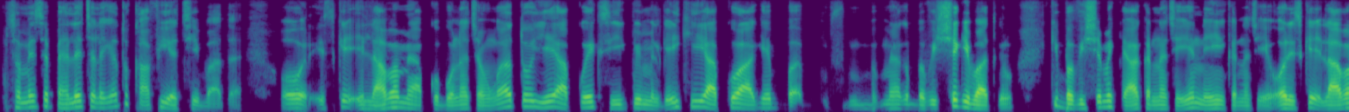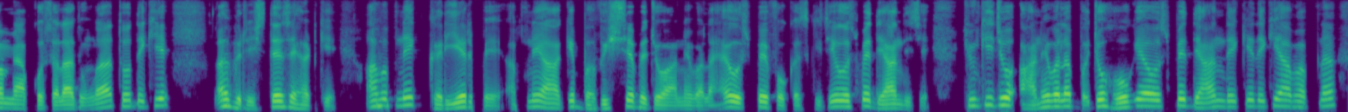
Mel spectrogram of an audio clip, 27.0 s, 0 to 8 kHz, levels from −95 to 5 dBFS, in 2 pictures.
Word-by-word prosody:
समय 140 +2 -1
से 165 +2 -1
पहले 135 -1 0
चले 150 -4 -3
गया 150 +3 -3
तो 230 - -7
काफ़ी - - -3
अच्छी - - -4
बात - - -10
है। - - -14 0.5
और 450 -3 0
इसके 155 - -6
इलावा 105 +7 +2
मैं 125 -4 -3
आपको 105 +1 -5
बोलना 95 +3 -3
चाहूँगा, 100 - -1
तो 160 -1 -1
ये 145 0 0
आपको 135 - +1
एक 145 +1 +1
सीख 110 +1 -5
भी 120 - +2
मिल 100 -5 -5
गई 130 +6 -1
कि 155 0 -2
आपको 130 - +3
आगे 120 +3 +2 0.2
ब - - -1 0.3
स - - -18 0.5
मैं 110 0 -3
अगर 115 +1 -5 0.2
भविष्य 110 - +4
की 150 - +6
बात 105 -4 +5
करूँ, - - -5 0.4
कि - - -5
भविष्य 115 +3 +2
में 155 +1 +1
क्या - - +3
करना 105 -1 -1
चाहिए, 95 +6 -2
नहीं 110 -2 -1
करना 95 -1 -5
चाहिए। 85 - -7
और 110 - +4
इसके 105 - -1
इलावा 100 +5 +4
मैं 115 - +1
आपको 110 0 -2
सलाह 105 +2 +3
दूँगा 110 +10 0
तो 165 - +1
देखिए, 165 +4 -1 0.5
अब 170 -5 +3
रिश्ते 100 +11 +3
से 145 -3 +1
हट 100 -3 -3
के - - -7 0.4
आप 165 +2 +2
अपने 180 +3 +1 0.2
करियर 120 +7 +3
पे, 90 - -4 0.2
अपने 155 +1 -3
आगे 125 +3 +1
भविष्य 110 +10 +1
पे 140 -3 +1
जो 105 - +1
आने 95 +1 -4
वाला 95 0 -4
है 125 +9 -3
उसपे 145 0 +4
फोकस 90 0 -5
कीजिये। 140 +11 -2
उसपे 160 +2 +3
ध्यान 115 -2 +2
दीजिये। 95 -3 -9 0.4
क्योंकि 180 +3 -2
जो 195 0 +6 0.2
आने 100 +10 0
वाला 160 +1 +5
प - - -3
जो 170 - +6
हो 130 +3 +4
गया 175 -1 +5
उसपे 170 +2 +2
ध्यान 140 +1 -1
देके 155 +2 -3
देखिए, 160 +3 -2
आप 160 -2 +1
अपना 170 +5 -2
130 Hz, 200 wpm, -23 LUFS, 105-155 Hz, 0.5 s, की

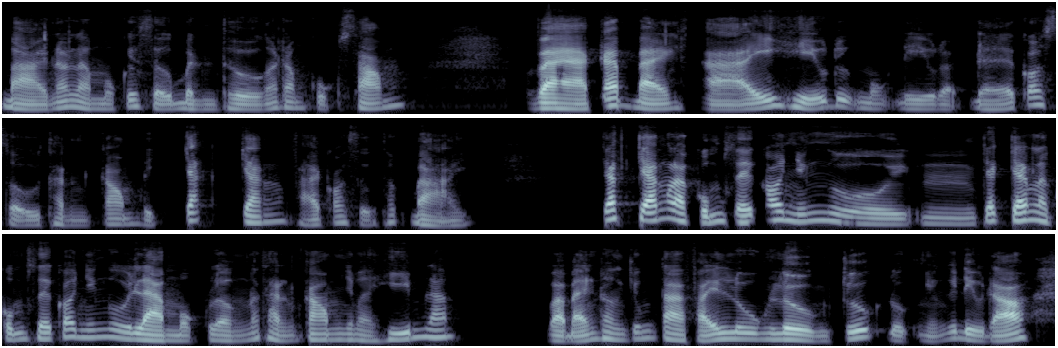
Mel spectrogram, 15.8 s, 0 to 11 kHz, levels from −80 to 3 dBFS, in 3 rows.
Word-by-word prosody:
bại 95 -3 0
nó 130 - -3
là 140 -4 -3
một 105 -2 -10
cái 155 - -7
sự 100 -9 -4
bình 100 -3 -7
thường 100 -3 -3
ở 125 - -7
trong 130 -1 -7
cuộc - - -13
sống. 120 +9 -1 0.6
Và 110 -2 +9
các 165 -1 +6
bạn 105 -4 +5 0.2
phải 95 +2 +2
hiểu 140 -10 -2
được 145 -3 -7
một 110 -3 -13
điều 105 -2 -8
là 100 -1 -9
để 100 +3 -6
có 185 +6 -4
sự 105 - -7
thành 100 0 -12
công 120 +3 -6
thì - - -12
chắc 200 0 0 0.2
chắn 160 +2 -1
phải - - -6
có 145 - -10
sự 150 - -14
thất 160 +1 -17
bại. 100 -3 -4 0.7
Chắc 225 +1 +4
chắn 195 -2 +8
là - - +7
cũng 170 0 -3
sẽ 160 -2 +2
có 205 - +1
những 195 -1 -1
người 125 -9 -3
ừm, 125 -2 -11
chắc 180 +6 -2
chắn 190 +1 +6
là 185 - +1
cũng 135 -3 -5
sẽ 145 0 0
có 185 - -2
những 175 0 -7
người 155 -5 -2
làm 115 -4 +6
một 110 +2 -8
lần 110 -2 -3
nó 150 - -7
thành 150 -8 -5
công 130 +1 -1
nhưng 130 - -7
mà 115 - -6
hiếm 140 +6 -2
lắm. 180 -1 -3 0.5
Và - - +4
bản 105 +6 +1
thân 150 -5 -4
chúng 150 +3 -9
ta 130 -6 +3
phải 125 - +2
luôn 140 -1 -1
lường 125 -6 +3
trước 170 +4 -1
được 110 - -8
những 100 -2 -13
cái 155 - -7
điều 125 -7 -1
đó. - - +7
130 Hz, 285 wpm, -25 LUFS, 110-160 Hz, 0.7 s, Và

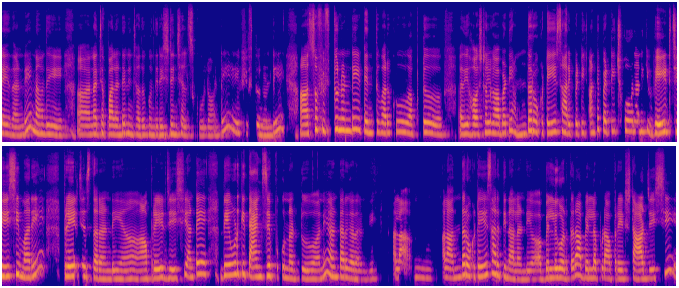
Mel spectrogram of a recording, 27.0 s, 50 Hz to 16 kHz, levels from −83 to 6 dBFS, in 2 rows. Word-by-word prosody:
లేదండి. 190 - -3 0.2
నాది 200 -2 -1 0.6
ఆహ్, 190 -1 -1
నాది 200 -1 -1
చెప్పాలంటే 195 -1 0
నేను 195 -2 -4
చదువుకుంది 180 0 -5
రెసిడెన్షియల్ 185 +1 -4
స్కూల్‌లో 170 0 -12
అండి 215 - -7 0.4
5త్ 205 -1 -10
నుండి. 175 +9 -4 0.5
ఆహ్, 205 0 +7
సో 295 - +4
5త్-10త్ 275 -3 +2
వరకు 220 +3 -2 0.3
అప్ 205 0 -15
టూ 235 - +5 0.7
అది 200 +1 +1
హాస్టల్ 205 +3 +1
గాబట్టి 215 +4 +1
అందరూ 205 +8 +2
ఒకటేసారి 230 0 0
పెట్టిచ్ 220 +1 -4
అంటే 235 +6 -4
పెట్టిచ్చుకోవడానికి 255 0 -2
వెయిట్ 240 +4 +7
చేసి 240 +3 +4
మరీ 225 +7 +1 0.6
ప్రేయర్ 240 +1 +7
చేస్తరండి. 185 -5 -1 0.2
ఆ! - - -3 0.3
ఆ - - +3
ప్రేయర్ 200 +1 +3
చేషి 195 +6 -2
అంటే 255 +6 +3 0.5
దేవుడికి 280 +2 +3
థాంక్స్ 225 +1 +4
చెప్పుకున్నట్టు 195 -6 -2 0.2
అని 235 - -4
అంటారు 220 -2 0
గదండీ. 175 -1 -6 0.4
అలా 200 -1 0 0.3
హ్మ్, 205 -2 -11 0.3
అలా 210 -1 +1
అందరూ 220 +6 +2
ఒకటేసారి 255 +5 +2
తినాలండి. 180 -4 -3
ఆహ్, 180 - -1
బెల్ 200 +1 +2
గొడతరు 200 +4 +1
ఆ - - +2
బెల్ 200 0 0
అప్పుడు 200 0 -3
ఆ - - 0
ప్రేయర్ 185 -1 -2
స్టార్ట్ 185 -1 +3
చేషి 195 - -3
210 Hz, 130 wpm, -21 LUFS, 190-240 Hz, 0.7 s, ఆహ్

